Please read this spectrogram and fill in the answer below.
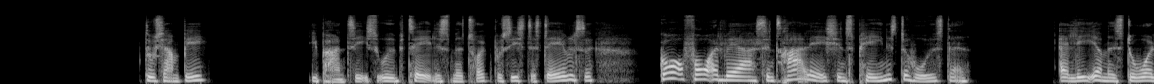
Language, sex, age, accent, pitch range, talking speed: Danish, female, 50-69, native, 155-195 Hz, 100 wpm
